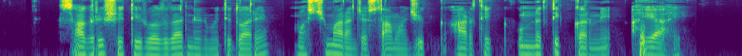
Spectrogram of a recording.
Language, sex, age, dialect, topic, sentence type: Marathi, male, 18-24, Northern Konkan, agriculture, statement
